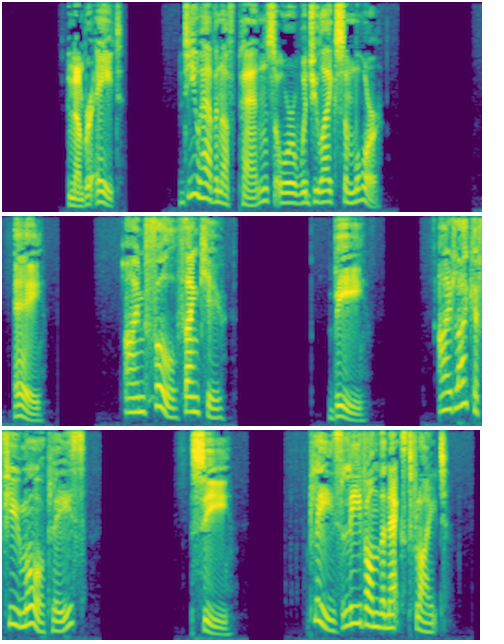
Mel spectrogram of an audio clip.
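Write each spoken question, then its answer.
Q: Do you have enough pens or would you like some more?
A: B: I'd like a few more, please.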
